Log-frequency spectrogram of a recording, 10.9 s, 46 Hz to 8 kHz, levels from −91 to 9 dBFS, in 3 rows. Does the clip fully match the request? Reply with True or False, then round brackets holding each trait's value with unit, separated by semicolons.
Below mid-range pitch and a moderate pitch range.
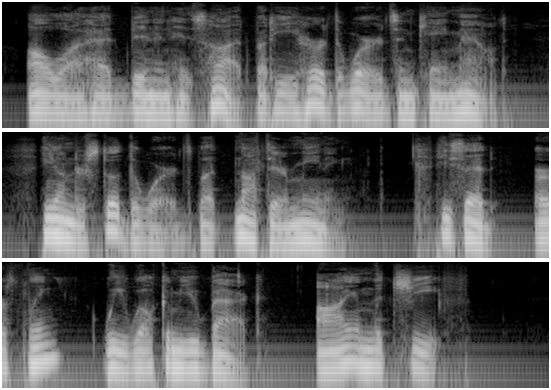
True (90 Hz; 4.4 semitones)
